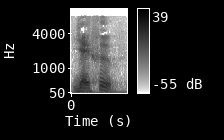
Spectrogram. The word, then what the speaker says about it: Jehu: It looks like Jehu. But the stress is on the last syllable. Jehu.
